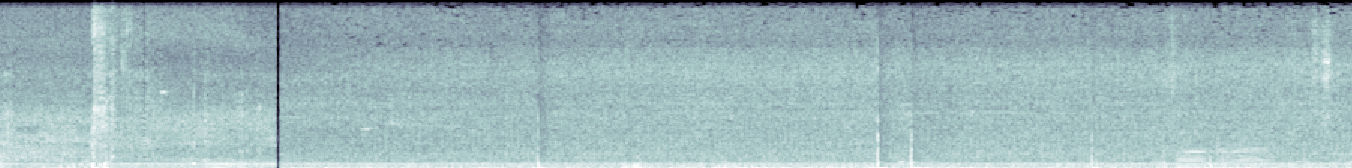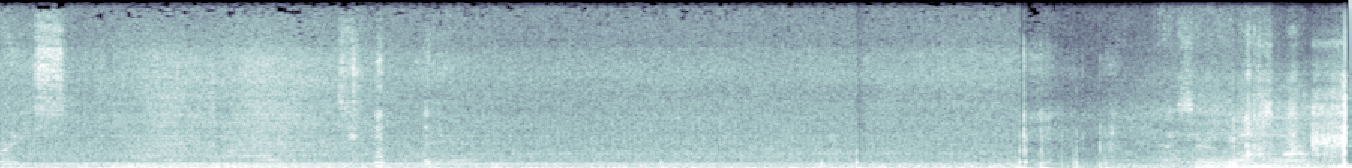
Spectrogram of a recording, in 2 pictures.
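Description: Car running slowly along a road, a steady low hum and rumble with wind buffeting the microphone. The hum drops out about two seconds before the end, and faint voices come through around eight and ten seconds in.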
